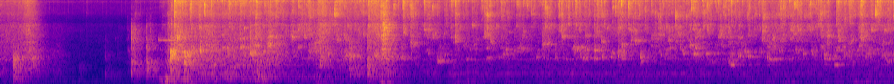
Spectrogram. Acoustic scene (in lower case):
restroom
